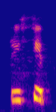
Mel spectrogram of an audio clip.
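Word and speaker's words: receipt: e terus resuspi oke tapi kalau misalnya resep dokter itu beda lagi cara bacanya resit ya Res sama kayak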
